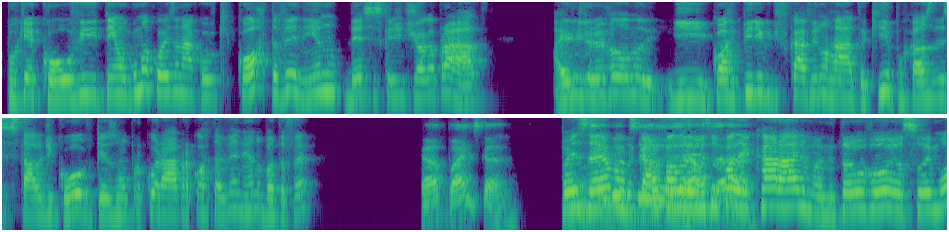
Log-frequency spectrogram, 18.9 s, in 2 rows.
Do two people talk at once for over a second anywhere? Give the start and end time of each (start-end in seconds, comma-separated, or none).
15.1-17.1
